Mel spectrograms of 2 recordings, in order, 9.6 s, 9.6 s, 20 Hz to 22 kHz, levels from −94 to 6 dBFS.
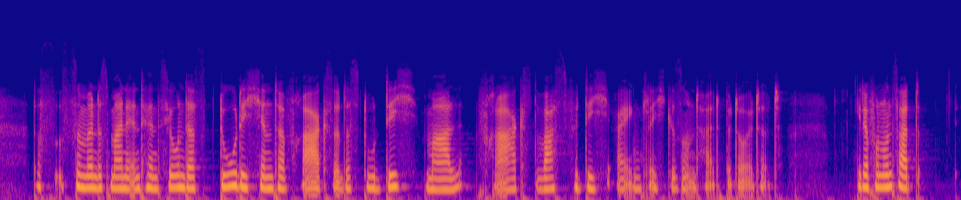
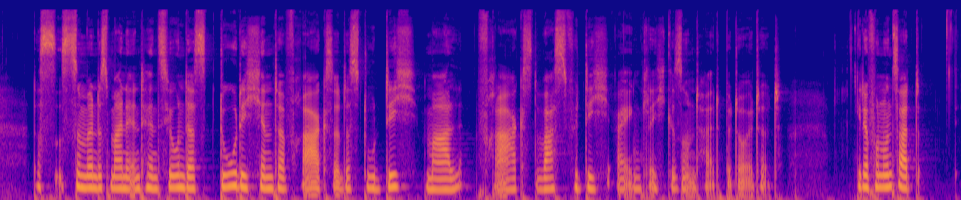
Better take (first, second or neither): second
